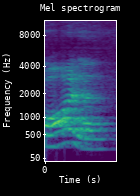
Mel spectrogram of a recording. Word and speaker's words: hora: Então eu falo como se fosse assim, ó, hora sem o H, porque o H não tem som.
